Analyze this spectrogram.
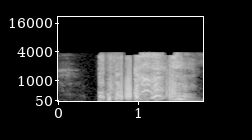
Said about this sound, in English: Jeez, that cough comes back every Thursday.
